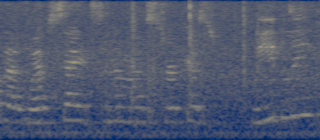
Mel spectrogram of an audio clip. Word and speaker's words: Weebly: Can you spell that website, Cinema Circus Weebly? Weebly, not weekly, W-E-E-B-L-Y.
